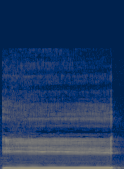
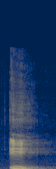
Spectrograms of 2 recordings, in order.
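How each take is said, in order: First: The pitch stays level and even, first tone. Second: The syllable is short and exaggerated, fourth tone. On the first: "first tone is even. It's flat" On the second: "E is a fourth tone. It's a little more exaggerated"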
